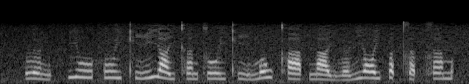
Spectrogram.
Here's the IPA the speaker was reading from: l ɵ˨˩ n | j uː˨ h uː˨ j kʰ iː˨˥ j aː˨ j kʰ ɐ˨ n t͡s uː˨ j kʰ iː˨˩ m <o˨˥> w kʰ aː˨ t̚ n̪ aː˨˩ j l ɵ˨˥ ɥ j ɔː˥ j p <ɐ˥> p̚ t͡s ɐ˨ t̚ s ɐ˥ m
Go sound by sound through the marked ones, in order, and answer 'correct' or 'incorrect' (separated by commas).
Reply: incorrect, correct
